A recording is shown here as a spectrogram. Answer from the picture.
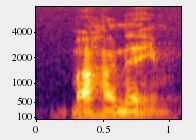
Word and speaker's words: Mahanaim: Mahanaim. Thank you. That helps. Yeah, Where do you put the syllable?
